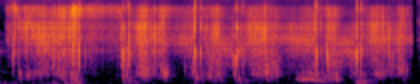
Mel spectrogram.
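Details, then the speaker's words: Abnormal knee crepitus, recorded with a sensitive microphone as a patient bends and straightens the knee: coarse crunching like crumpled plastic or dry leaves, a scraping attributed to badly damaged cartilage. "진짜 비닐밥 꾸이는 소리 낙엽 밟는 소리 자이 소리 이런 소리가 왜 나냐는 잘 보이실지 모르겠는데"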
